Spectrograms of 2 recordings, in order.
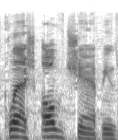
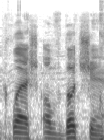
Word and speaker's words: Clash of Champions: it the right way it's Clash of Champions but he was saying clash of the Champions clash of the Champions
